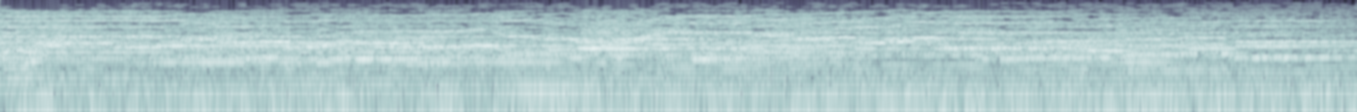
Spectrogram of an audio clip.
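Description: A train runs steadily along the rails, a loud, continuous rumble layered with sustained ringing, whistling tones that hold without pause for the whole stretch, with no voices.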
